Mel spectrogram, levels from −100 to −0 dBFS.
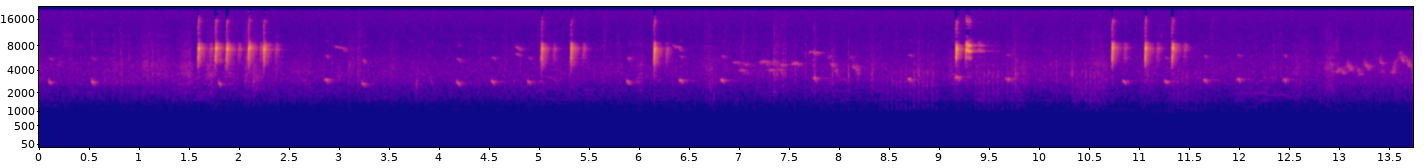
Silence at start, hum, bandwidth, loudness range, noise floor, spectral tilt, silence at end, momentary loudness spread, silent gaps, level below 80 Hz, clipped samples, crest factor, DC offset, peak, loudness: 1.6 s; none; over 20 kHz; 9 LU; -61 dBFS; 12.5 dB/octave; 2.35 s; 28 LU; none; under -90 dBFS; under 0.1%; 28 dB; under 0.1%; -2 dBFS; -21 LUFS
